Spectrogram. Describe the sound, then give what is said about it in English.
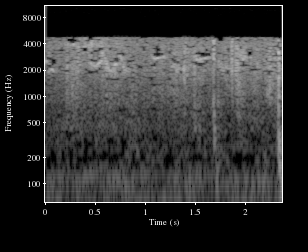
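A low, steady rumble with a few scattered knocks and clops as a horse-drawn wagon comes along a trail toward the listener, growing slightly louder toward the end. “It's a wagon coming this way.”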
